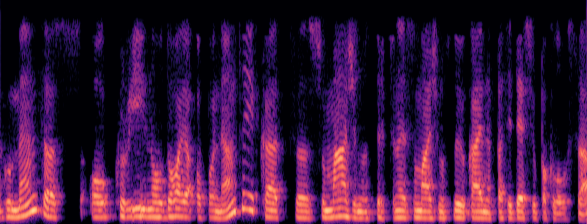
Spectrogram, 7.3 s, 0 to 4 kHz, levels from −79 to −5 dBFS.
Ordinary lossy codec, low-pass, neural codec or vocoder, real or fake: MP3, 32 kbps; 3.6 kHz; codec, 16 kHz, 0.9 kbps, LongCat-Audio-Codec; fake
